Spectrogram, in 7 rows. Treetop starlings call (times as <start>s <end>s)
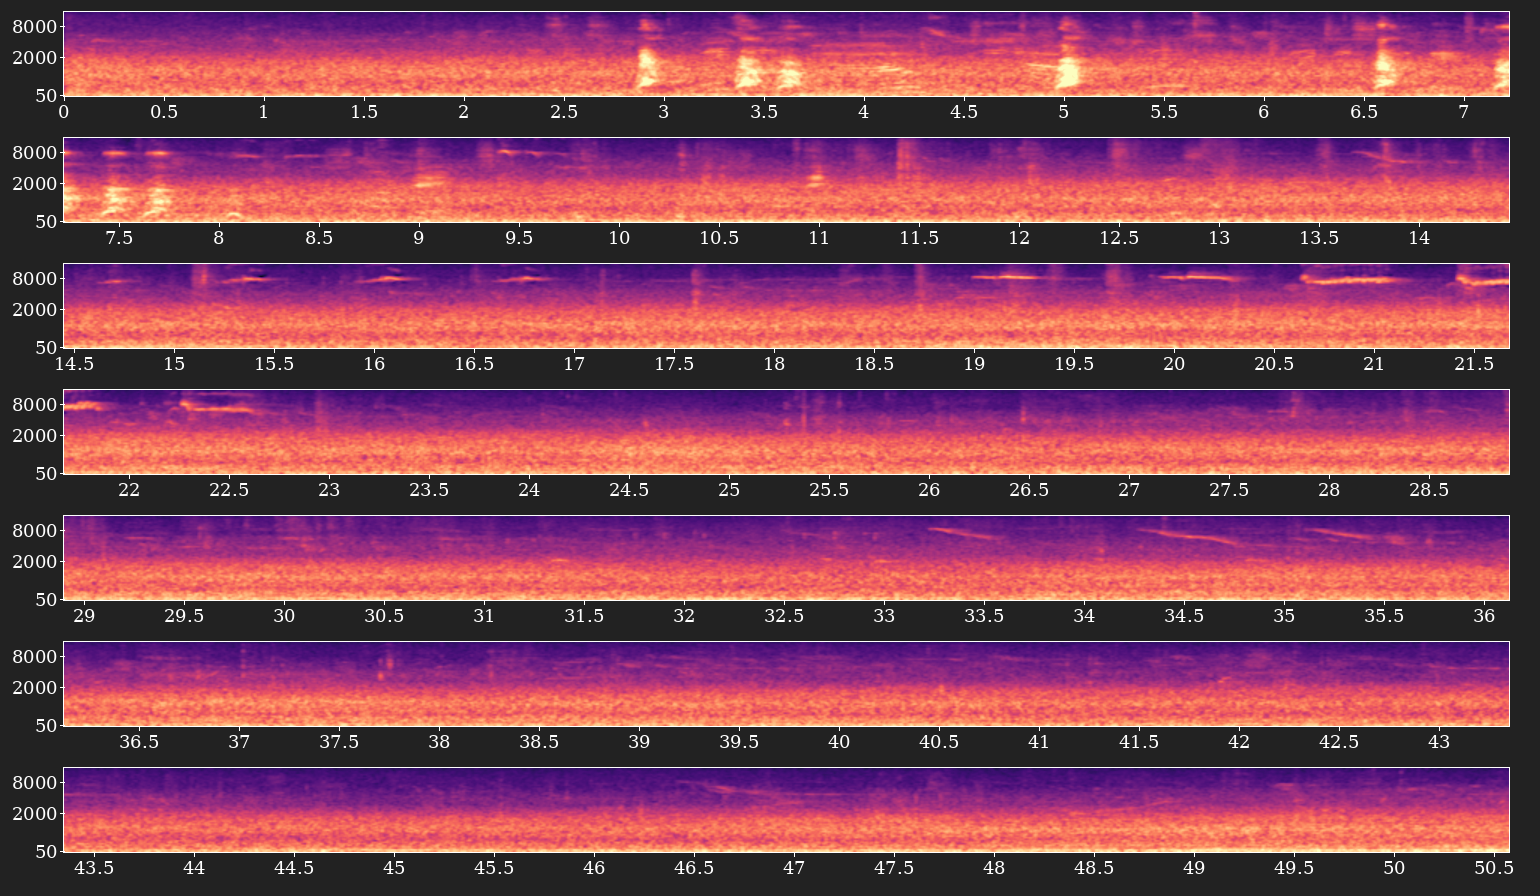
17.6s 23.0s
